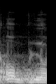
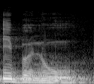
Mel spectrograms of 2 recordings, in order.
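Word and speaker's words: ابن: Tetapi ternyata dalam Al-Quran ubnu itu nggak dibaca ubnu, tapi ibnu, ya ibnu.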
